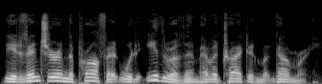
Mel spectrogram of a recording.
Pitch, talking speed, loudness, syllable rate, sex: 125 Hz, 225 wpm, -18 LUFS, 7.0 syllables/s, male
